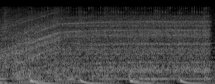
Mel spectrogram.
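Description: Cartoon sound effect of a gadget twisting strands into a rope: a mechanical whir whose pitch rises for under a second and then holds as a steady whine. Background music with a steady beat plays under it.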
